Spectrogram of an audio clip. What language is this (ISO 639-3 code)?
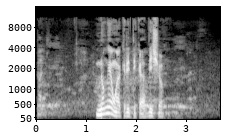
glg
